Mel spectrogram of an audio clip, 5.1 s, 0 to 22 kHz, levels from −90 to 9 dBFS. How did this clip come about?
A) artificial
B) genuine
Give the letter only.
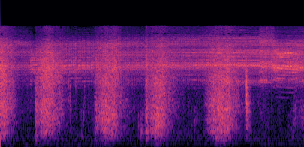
B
